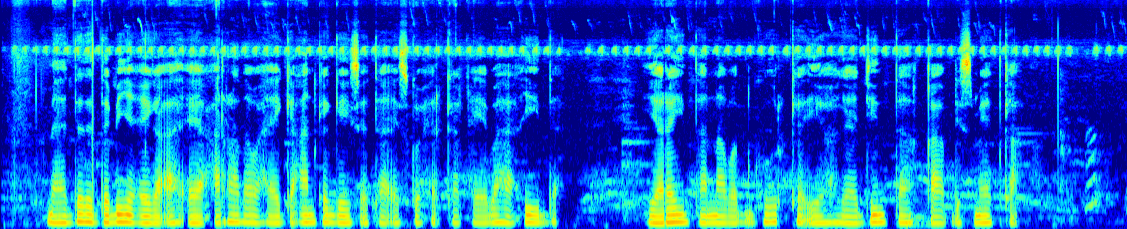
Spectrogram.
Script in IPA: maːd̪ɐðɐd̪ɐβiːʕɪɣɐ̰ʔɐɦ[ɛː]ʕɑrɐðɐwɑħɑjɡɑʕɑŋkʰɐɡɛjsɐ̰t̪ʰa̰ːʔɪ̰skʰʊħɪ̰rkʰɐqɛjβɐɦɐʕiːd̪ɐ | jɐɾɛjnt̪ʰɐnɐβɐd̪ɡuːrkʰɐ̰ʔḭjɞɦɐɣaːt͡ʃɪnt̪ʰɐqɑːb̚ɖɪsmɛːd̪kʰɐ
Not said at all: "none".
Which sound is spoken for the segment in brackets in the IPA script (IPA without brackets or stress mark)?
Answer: ɛː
